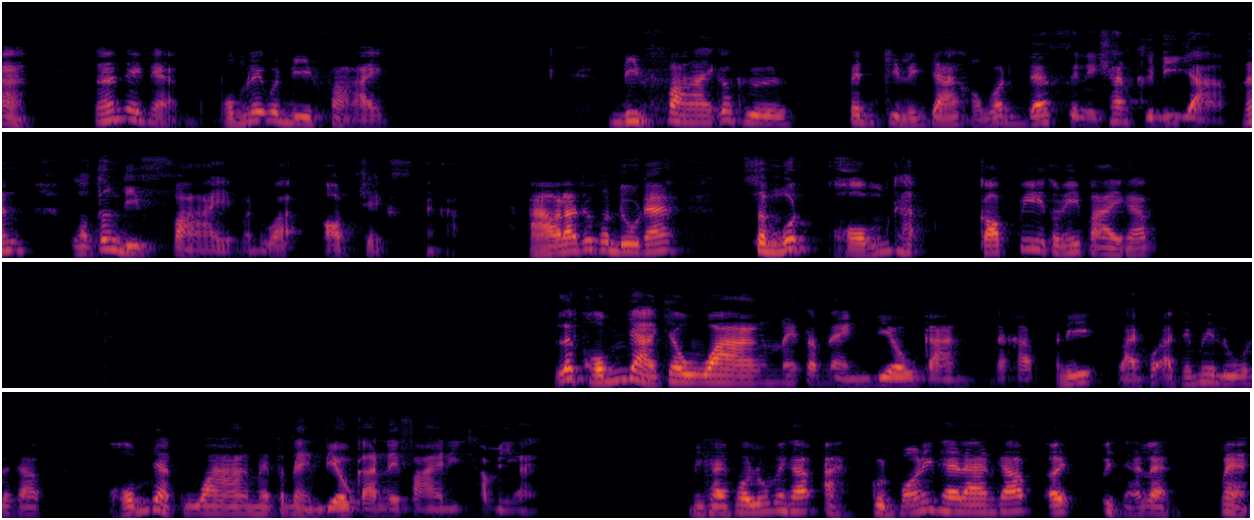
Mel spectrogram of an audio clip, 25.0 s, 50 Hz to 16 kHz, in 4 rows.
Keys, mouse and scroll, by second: 10.7 click, 11.4 click, 13.7 ctrl+c, 15.4 click, 17.6 middle click, 18.2-18.5 scroll up 2, 22.3-23.6 scroll up 4, 23.6-24.6 scroll up 6.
